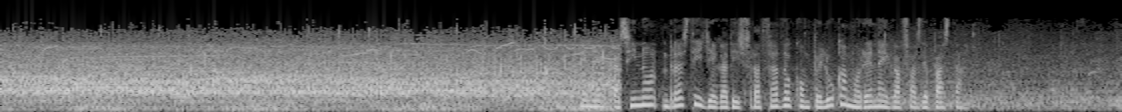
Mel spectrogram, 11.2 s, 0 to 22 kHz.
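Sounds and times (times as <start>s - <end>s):
scattered shouts and whoops from a crowd: 0.0s - 6.2s
large crowd cheering and applauding a boxer's ring entrance: 0.0s - 6.3s
speech: 5.9s - 9.8s.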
